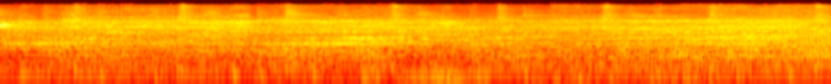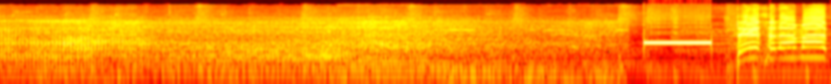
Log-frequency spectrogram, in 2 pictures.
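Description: Motorcycle engines running and pulling away, with wind on the helmet microphone, as a steady mixed rumble. Near the end a loud, steady beep lasts about half a second.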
